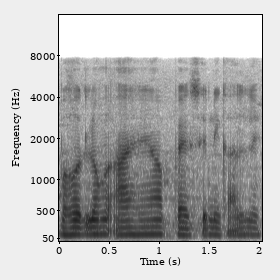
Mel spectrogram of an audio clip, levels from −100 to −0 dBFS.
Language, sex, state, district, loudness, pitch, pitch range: Hindi, male, Uttar Pradesh, Lucknow, -19 LUFS, 115 Hz, 110-115 Hz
